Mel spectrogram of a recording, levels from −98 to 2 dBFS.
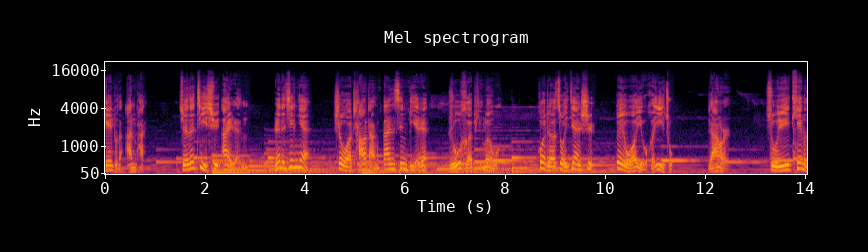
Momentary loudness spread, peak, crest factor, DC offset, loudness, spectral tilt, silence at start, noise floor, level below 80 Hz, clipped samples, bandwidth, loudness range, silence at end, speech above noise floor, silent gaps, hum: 16 LU; -8 dBFS; 16 dB; under 0.1%; -23 LUFS; -5 dB/octave; 0 s; -43 dBFS; -42 dBFS; under 0.1%; 15 kHz; 2 LU; 0 s; 21 dB; none; none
